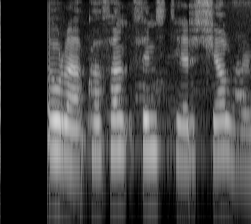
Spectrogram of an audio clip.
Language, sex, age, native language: Icelandic, female, 9, Icelandic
